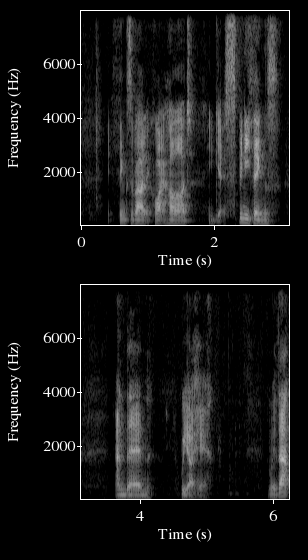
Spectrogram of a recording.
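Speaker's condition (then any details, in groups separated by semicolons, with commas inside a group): No condition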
